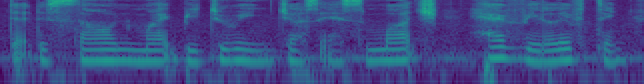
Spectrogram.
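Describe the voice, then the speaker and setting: A woman's voice: on the low side, flat delivery, slow pace, darkish tone, a little hiss or hum. A woman presenting a scripted explainer narration in the manner of a video essay.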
